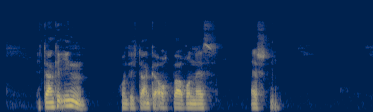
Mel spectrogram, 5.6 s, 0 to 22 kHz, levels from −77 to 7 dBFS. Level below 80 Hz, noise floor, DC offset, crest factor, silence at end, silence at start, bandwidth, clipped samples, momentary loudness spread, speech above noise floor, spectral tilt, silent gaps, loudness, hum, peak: -56 dBFS; -72 dBFS; under 0.1%; 20 dB; 1.4 s; 0.55 s; 11 kHz; under 0.1%; 17 LU; 52 dB; -7.5 dB/octave; none; -20 LUFS; none; -2 dBFS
